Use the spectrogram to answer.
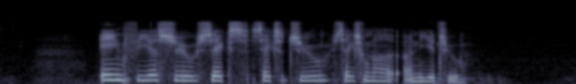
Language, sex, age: Danish, female, 18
